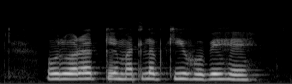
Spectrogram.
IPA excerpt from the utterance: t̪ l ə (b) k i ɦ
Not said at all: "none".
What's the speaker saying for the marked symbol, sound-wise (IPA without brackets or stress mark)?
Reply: b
